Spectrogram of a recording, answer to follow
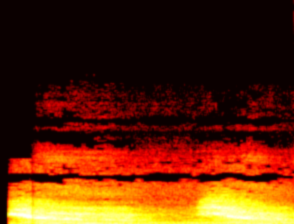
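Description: Snow leopard calling twice, open-mouthed, with two drawn-out calls that each fall in pitch, the second starting about one and a half seconds in. It is a yowling call, not a roar: snow leopards cannot roar.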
